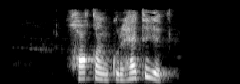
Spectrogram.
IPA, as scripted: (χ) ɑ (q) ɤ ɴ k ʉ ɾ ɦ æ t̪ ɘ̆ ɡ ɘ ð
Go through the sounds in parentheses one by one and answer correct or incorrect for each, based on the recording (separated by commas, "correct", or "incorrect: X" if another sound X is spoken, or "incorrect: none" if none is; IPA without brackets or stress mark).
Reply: correct, correct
